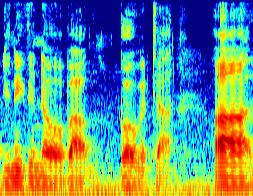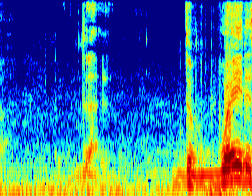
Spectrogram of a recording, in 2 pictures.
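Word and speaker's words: Bogotá: called it the same thing, but it is pronounced Bogota.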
